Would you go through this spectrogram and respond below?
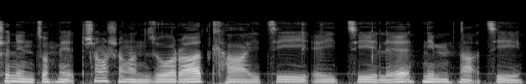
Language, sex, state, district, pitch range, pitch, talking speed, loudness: Mizo, male, Mizoram, Aizawl, 100-120 Hz, 110 Hz, 205 wpm, -18 LUFS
